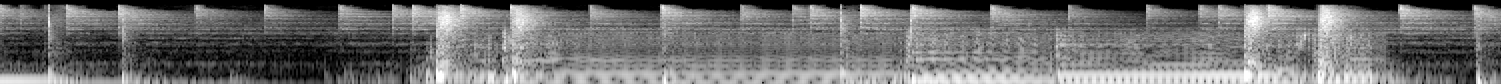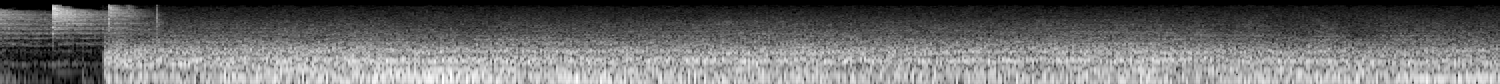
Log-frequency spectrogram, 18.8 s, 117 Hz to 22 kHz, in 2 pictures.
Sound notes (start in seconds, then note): 2.6 deep synth music; 2.7 light drumming music; 10.1 dull buzzing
